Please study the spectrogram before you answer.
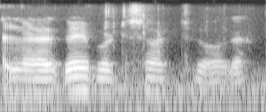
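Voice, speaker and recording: A woman playing a horror game and commentating, reacting loudly and swearing when startled. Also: a bass voice, steady tone, brisk, background noise. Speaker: let's-play gamer. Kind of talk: gaming commentary.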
